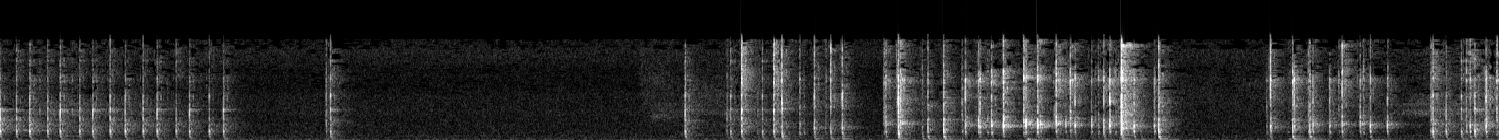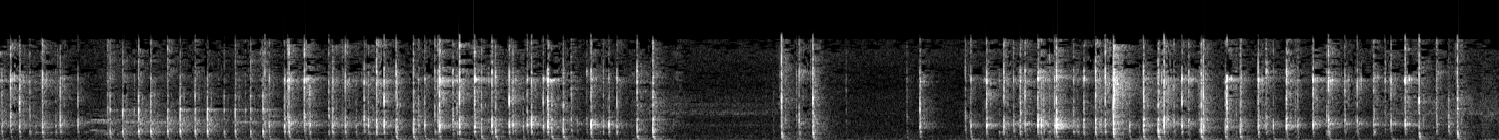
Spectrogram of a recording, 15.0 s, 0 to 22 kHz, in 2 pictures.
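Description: Fast fingertip typing on a compact VGN X68 mechanical keyboard with purple and teal plastic keycaps and a mint case. Bursts of crisp, bright clacking, centred around 2.2 kHz, are broken by short pauses. Each keystroke is sharp with almost no ring.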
